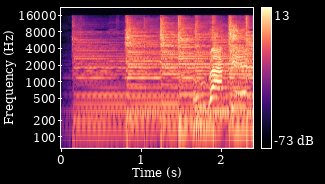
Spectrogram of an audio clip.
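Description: Acoustic guitar strummed, its chords ringing on, with a stronger strum about a second in. Near the end a singing voice comes in, sliding up into a note.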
